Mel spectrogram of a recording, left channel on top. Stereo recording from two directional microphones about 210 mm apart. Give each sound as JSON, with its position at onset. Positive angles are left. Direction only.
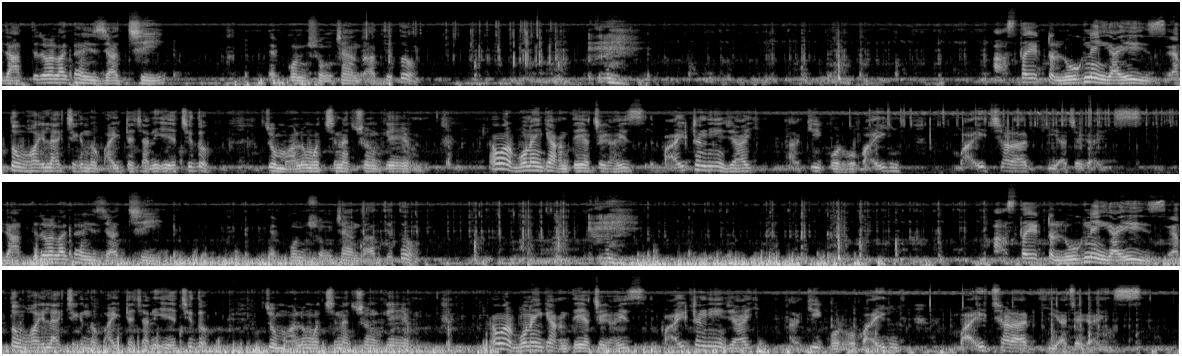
{"t": 0.0, "sound": "speech", "side_deg": 10}
{"t": 2.6, "sound": "speech", "side_deg": 20}
{"t": 6.0, "sound": "stomach rumble", "side_deg": 30}
{"t": 9.9, "sound": "speech", "side_deg": 10}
